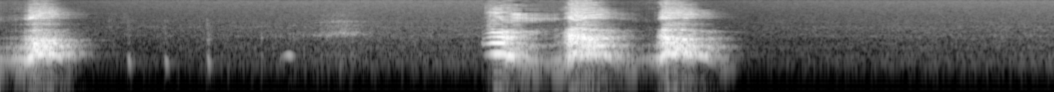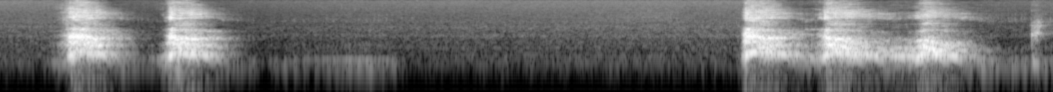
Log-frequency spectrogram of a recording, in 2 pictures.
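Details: Blue fawn American Pit Bull Terrier, nine months old, male, barking to get his owner's attention: clusters of two or three sharp barks separated by silent gaps of a few seconds, with faint soft grumbles between.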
